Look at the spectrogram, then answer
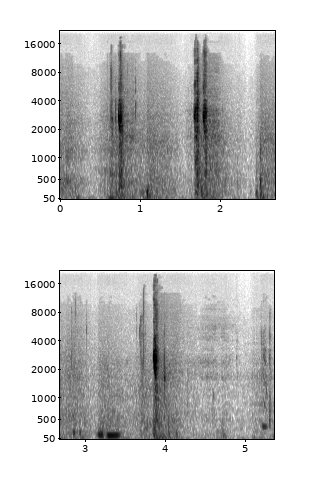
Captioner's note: kissing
